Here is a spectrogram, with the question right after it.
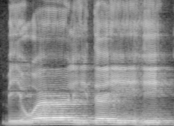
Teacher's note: ബിവാലിദൈഹി ഹ ഉദ്ദമീറിന് അല്പം പോലും ദീർഘം വരുന്നില്ല, കാരണം തൊട്ടുമുമ്പിൽ സുക്കൂൻ ഉള്ളതുകൊണ്ട്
